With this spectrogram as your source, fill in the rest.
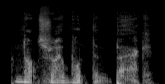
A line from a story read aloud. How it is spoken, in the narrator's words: whispered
